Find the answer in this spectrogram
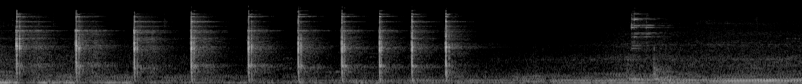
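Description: Hammer striking a steel rod driven into the outlet hole at the base of a wood-press (chekku) oil mill: about nine ringing metallic blows, coming faster near the end, knocking the oil outlet open. A single fainter clink follows about six seconds in.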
